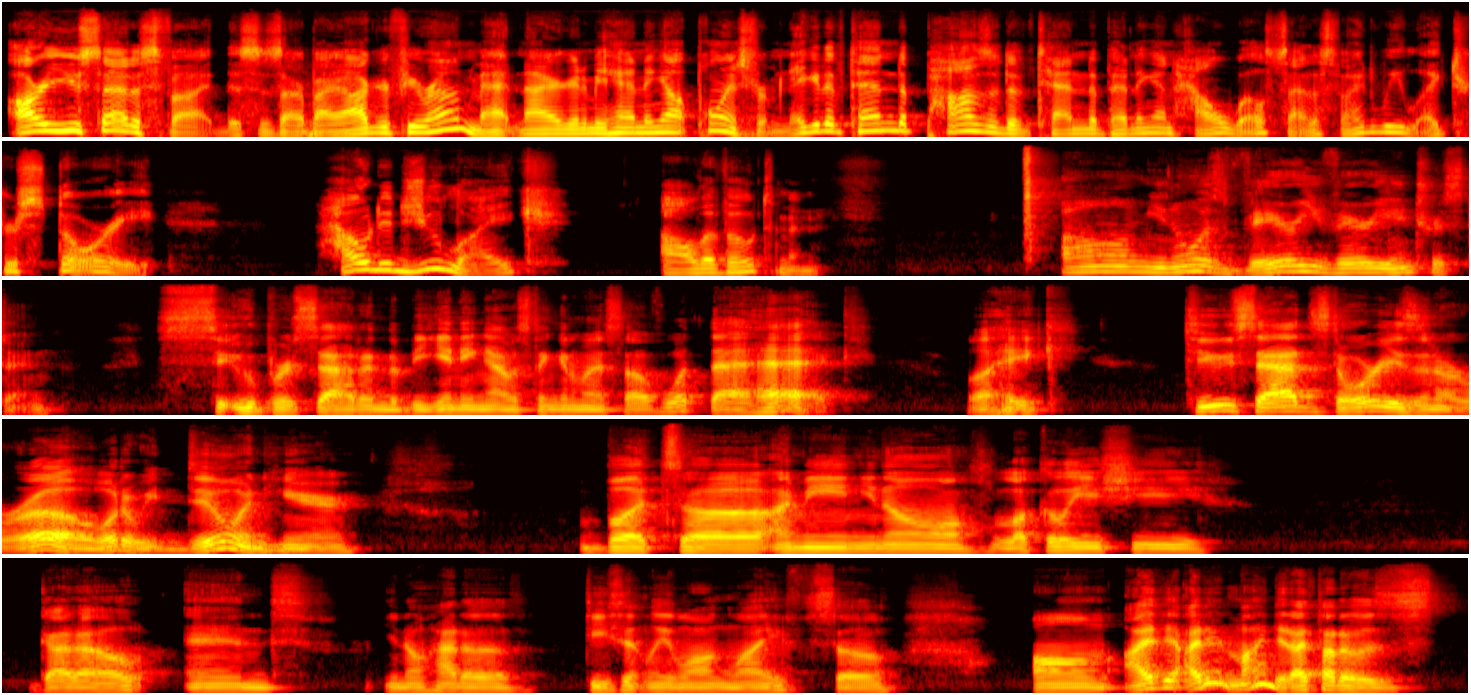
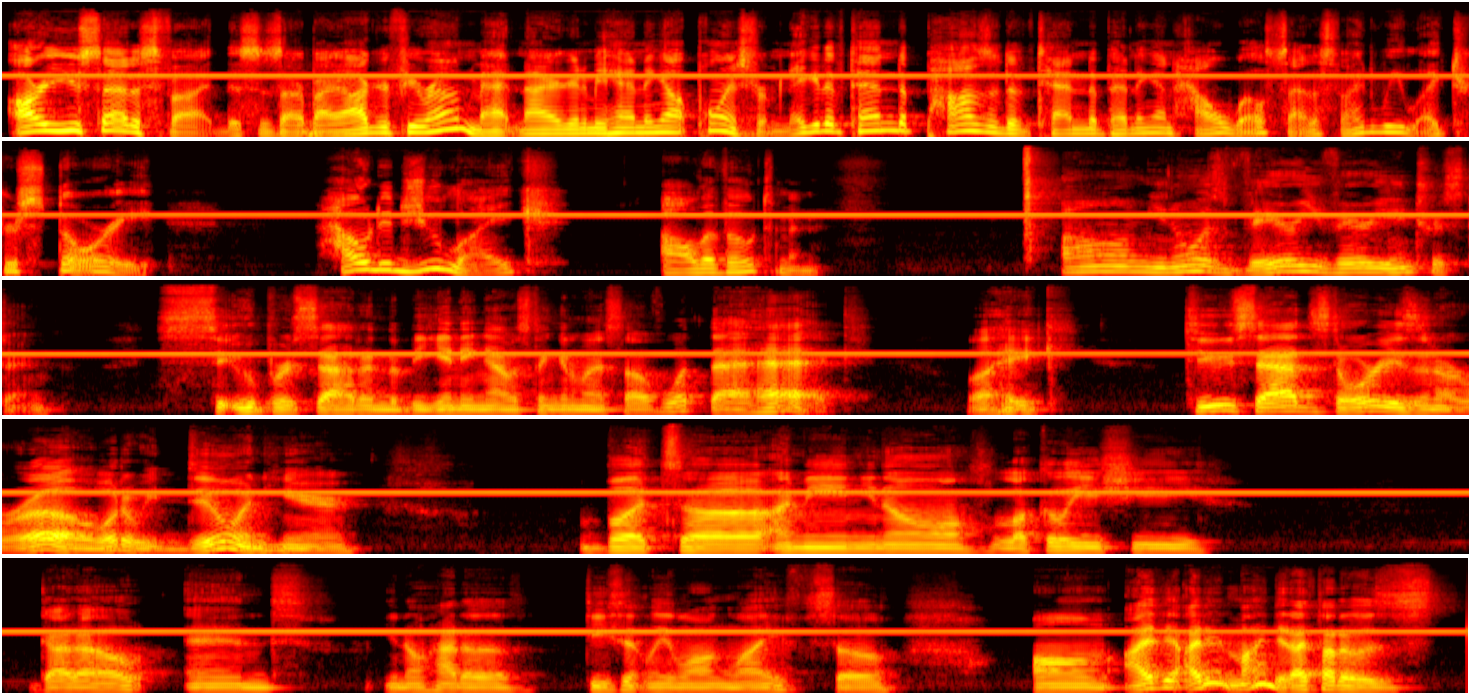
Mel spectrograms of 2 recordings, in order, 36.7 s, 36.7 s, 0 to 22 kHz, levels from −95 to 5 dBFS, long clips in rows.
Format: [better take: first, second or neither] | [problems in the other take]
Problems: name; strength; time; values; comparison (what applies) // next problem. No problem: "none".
first | high-pitched whine; loud; throughout; 2.5 kHz, 6 dB below the speech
